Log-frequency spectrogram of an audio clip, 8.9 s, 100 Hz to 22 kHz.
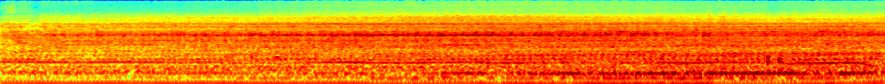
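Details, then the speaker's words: Diesel engine from an approximately 1984 60 series, just under 900,000 original km, never opened, aftermarket turbo: steady even idle with faint high turbo whistle, no knocks or misses; normal turbo diesel idle. "he sounds good too nice whistle to her straight off the"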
